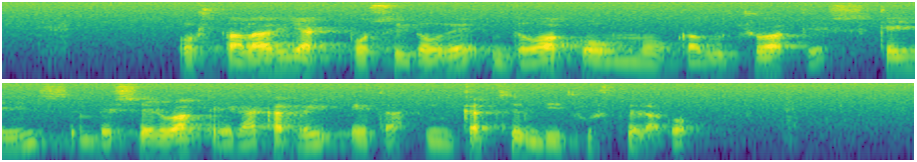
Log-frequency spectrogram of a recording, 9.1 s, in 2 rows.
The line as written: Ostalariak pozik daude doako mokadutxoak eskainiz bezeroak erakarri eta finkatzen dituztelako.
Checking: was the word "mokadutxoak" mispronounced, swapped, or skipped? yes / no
no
